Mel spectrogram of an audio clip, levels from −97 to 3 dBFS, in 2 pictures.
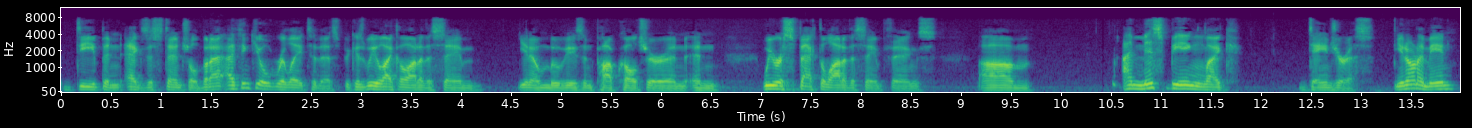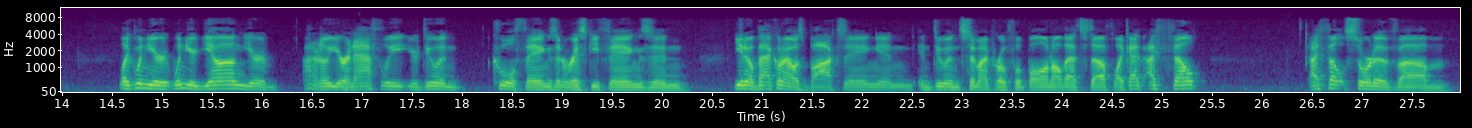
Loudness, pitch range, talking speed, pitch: -20 LUFS, 95-130 Hz, 195 wpm, 110 Hz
